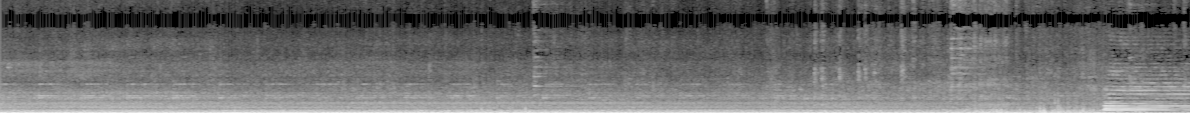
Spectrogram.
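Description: Freight train's diesel-electric locomotives passing close by, a deep, steady engine rumble with wheel noise on the rails, easing slightly as the units pull away and the tank cars follow. About a second before the end, a train horn starts sounding a steady chord.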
